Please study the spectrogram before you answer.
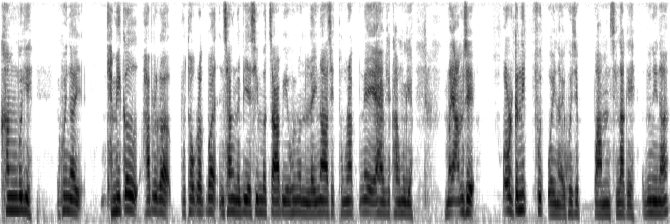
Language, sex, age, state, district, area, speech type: Manipuri, male, 18-30, Manipur, Chandel, rural, spontaneous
